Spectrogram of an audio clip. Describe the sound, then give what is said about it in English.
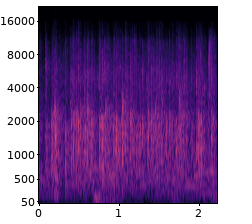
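A short burst of modest applause for the answer "Halloween 2": many hands clapping in a dense, steady patter that stays fairly soft and even throughout, with no clear voices over it. “I think there should have been bigger applause on that because uh, I think we all sort of forgot that that one was hiding.”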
